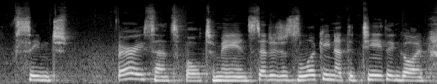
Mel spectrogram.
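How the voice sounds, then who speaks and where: With an American accent, a woman talks at a medium pitch in a monotone, flat intonation over noticeable background noise. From Kansas. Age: 60s. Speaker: patient, nurse anesthetist. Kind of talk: testimonial interview. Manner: hesitant, conversational with fillers.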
